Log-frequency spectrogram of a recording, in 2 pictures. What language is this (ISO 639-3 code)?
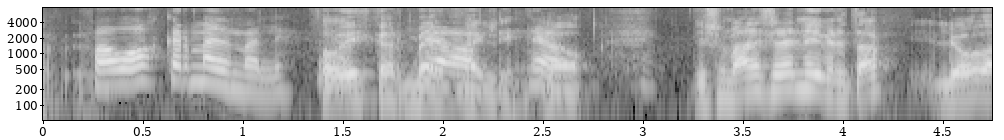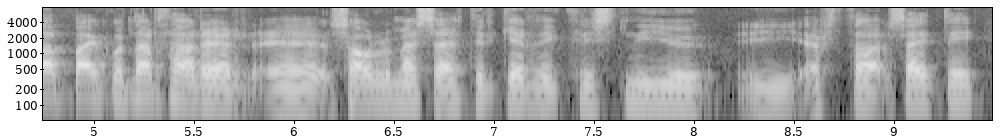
isl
